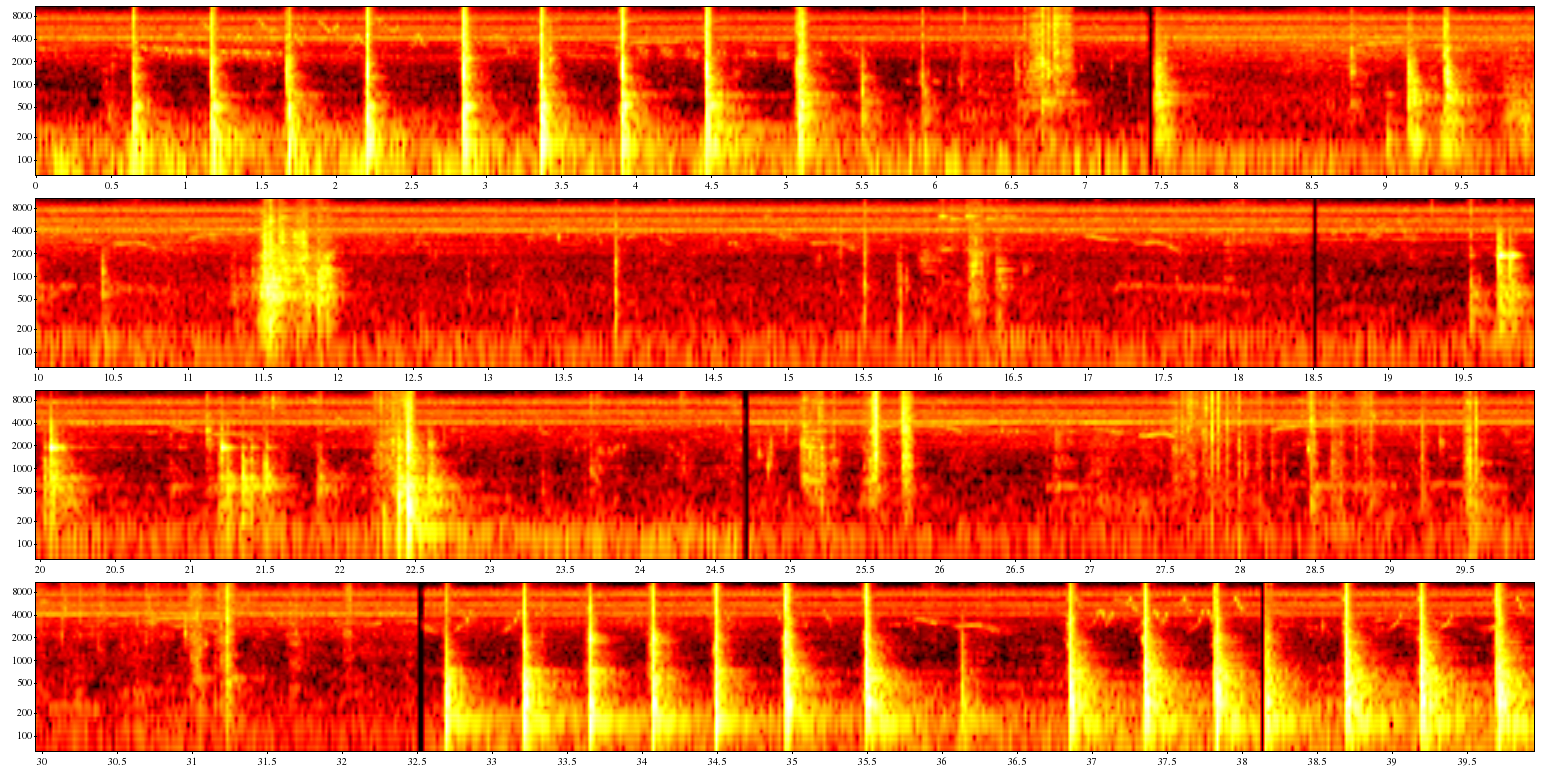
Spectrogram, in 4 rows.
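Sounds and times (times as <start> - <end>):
insects buzzing: 0.0 - 9.0, 20.2 - 39.9
hammer-like strikes: 0.6 - 5.6, 32.7 - 39.9.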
